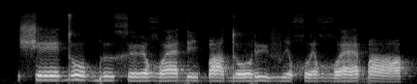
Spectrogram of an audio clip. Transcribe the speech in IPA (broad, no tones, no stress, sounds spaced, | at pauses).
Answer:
ʃ e d o ɡ͡b ɯ x ø ʁʷ æ ɗ i ɓ ɑ d o ɾ y v i χʷ e ʁʷ æ ɓ ɑ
